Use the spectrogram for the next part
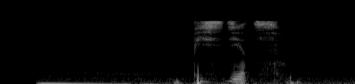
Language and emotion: Russian, angry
